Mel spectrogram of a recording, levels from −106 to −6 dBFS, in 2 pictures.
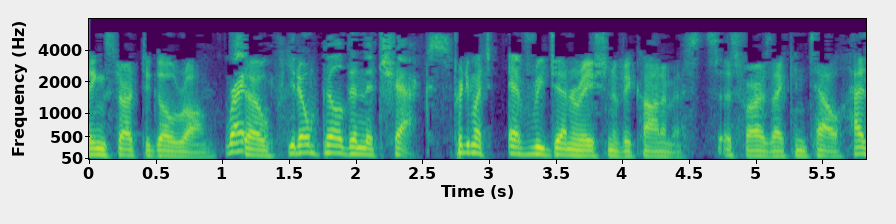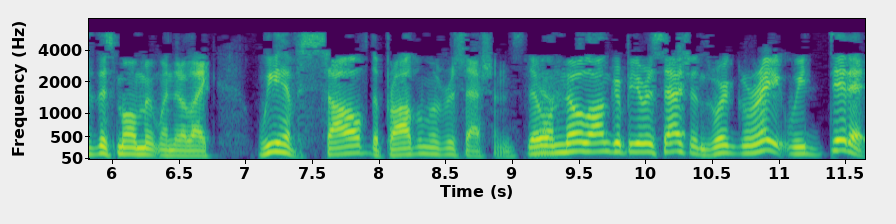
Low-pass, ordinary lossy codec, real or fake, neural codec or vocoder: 7.2 kHz; MP3, 24 kbps; real; none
